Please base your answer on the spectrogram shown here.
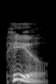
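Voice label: "peal", English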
